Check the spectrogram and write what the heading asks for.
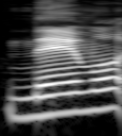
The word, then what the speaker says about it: Nemo: Like, you pronounce it, when I listen to you, it's like Nemo. Nemo. In Swiss German, I say Nemo, but in English, I say Nemo.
